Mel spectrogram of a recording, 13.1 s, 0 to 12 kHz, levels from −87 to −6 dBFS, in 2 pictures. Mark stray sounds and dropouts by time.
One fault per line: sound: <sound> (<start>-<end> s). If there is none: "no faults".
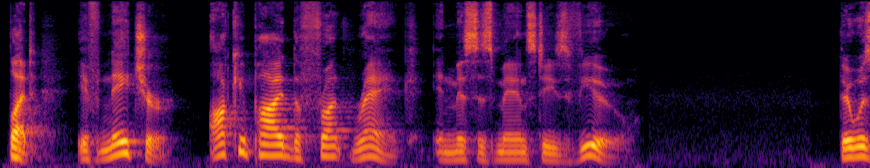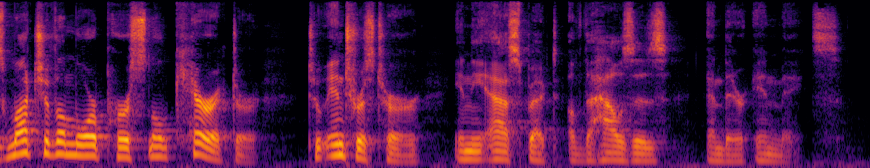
no faults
